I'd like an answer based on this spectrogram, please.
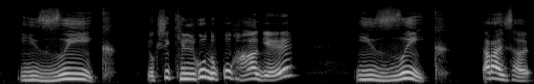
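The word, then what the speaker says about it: язык: 있습니다 의에 있습니다이 경우에 야는 어떻게 읽는다 예 이로 읽는다 그래서 야즈 아니라 이즈 역시 길고 높고 강하게이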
